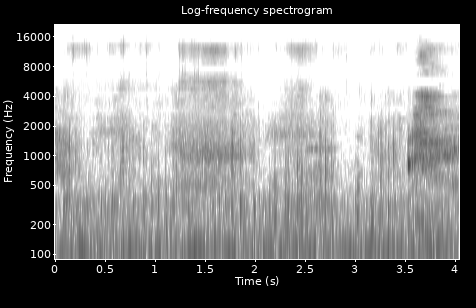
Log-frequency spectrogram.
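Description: Footsteps through fresh snow with wind rumbling on the phone microphone, as a plastic recycling bin is carried along. A short scraping rustle comes about three and a half seconds in.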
